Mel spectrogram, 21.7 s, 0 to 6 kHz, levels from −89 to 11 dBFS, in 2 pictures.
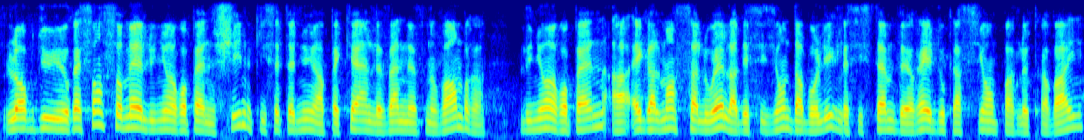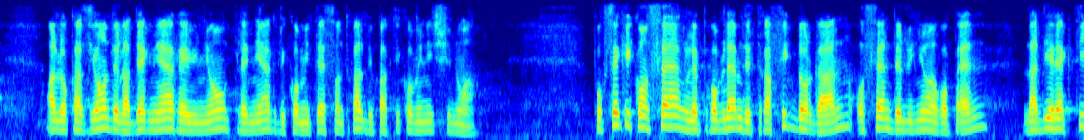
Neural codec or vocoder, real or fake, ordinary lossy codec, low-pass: codec, 16 kHz, 16 kbps, FunCodec, trained on LibriTTS, 50 frames a second; fake; Opus, 32 kbps; 5.4 kHz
